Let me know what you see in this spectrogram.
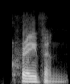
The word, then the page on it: craven: American English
